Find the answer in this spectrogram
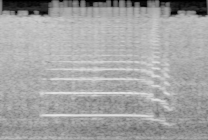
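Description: An elephant gives a strong, horn-like trumpet, held level for over a second before sliding down at the end. Elephants use such trunk calls to communicate and to signal readiness to breed.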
